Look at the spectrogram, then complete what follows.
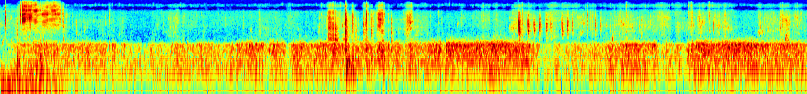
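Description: Wind buffeting the microphone over water sloshing against a small boat's hull: a steady, low rushing, with scattered sharp ticks and knocks from about four seconds in.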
